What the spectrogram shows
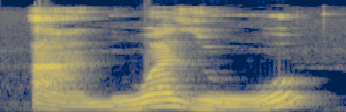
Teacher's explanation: I must pronounce the N because I have vowel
